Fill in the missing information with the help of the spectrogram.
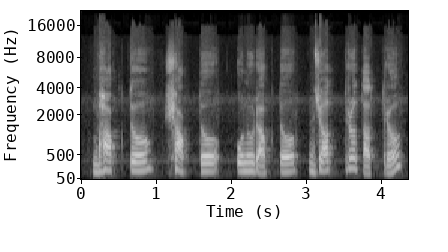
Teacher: প্রথমে যুক্তবর্ণ থাকছে এবং শেষে গিয়ে সেটি ওকারান্ত উচ্চারিত হচ্ছে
